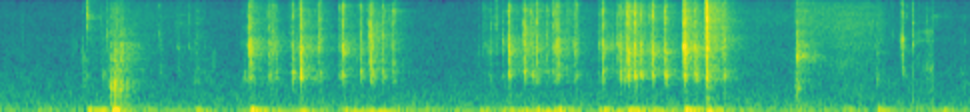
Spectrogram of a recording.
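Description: Typing on a computer keyboard: irregular clusters of keystrokes, entering a login name and password at a terminal prompt.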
